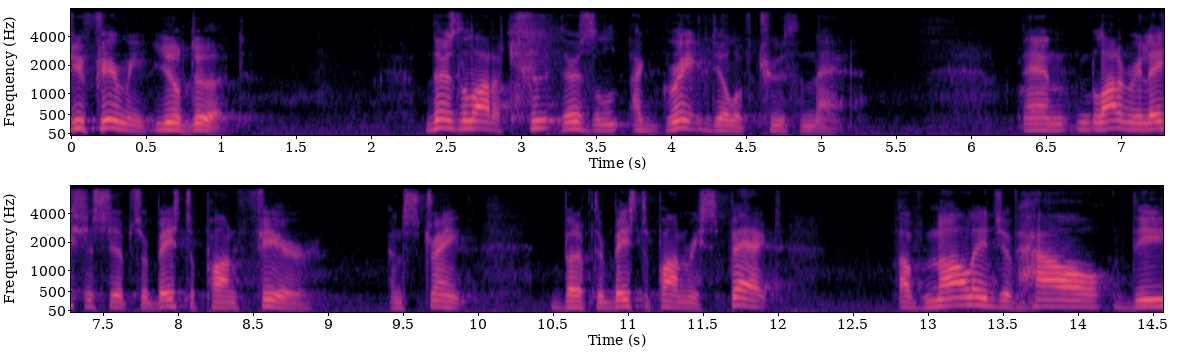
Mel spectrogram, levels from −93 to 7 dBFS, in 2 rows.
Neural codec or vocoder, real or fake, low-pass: codec, 16 kHz, 16 kbps, FunCodec, trained on LibriTTS, 50 frames a second; fake; 7.2 kHz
